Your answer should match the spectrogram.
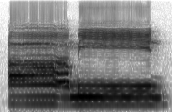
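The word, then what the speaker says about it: آمين: lima macam bacaan Yaitu satu Amin yaitu dengan membaca panjang hamzahnya dan tidak mensidahkan atau mentasjidkan mimnya serta memenya dibaca Panjang jadi hamzahnya panjang mimnya panjang tidak ada tasnya bacaannya Amin yang kedua di dalam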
